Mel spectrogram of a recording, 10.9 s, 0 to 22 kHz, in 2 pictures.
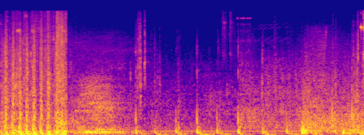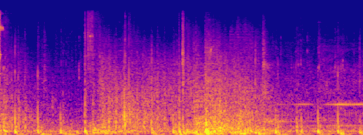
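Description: Halo 5 gunfire crackles in a free-for-all match, with sharp single shots and short bursts scattered over a busy background of game effects, at moderate loudness.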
